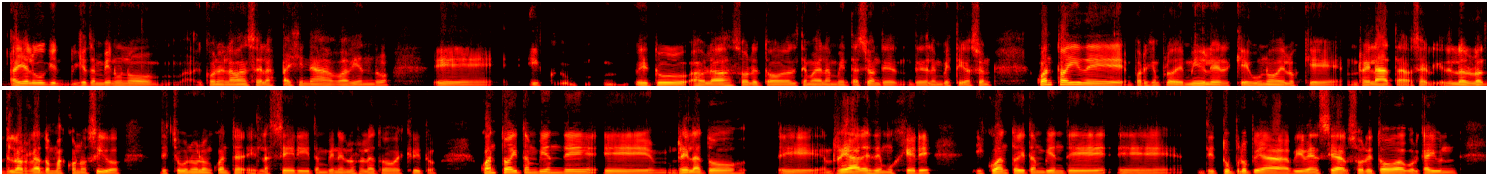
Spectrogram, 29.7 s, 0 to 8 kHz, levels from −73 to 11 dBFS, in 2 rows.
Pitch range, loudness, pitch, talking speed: 105-125 Hz, -24 LUFS, 115 Hz, 185 wpm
